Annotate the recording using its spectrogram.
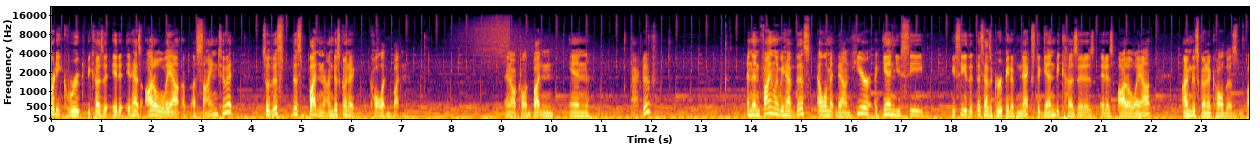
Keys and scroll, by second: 12.0 shift+i, 23.8 shift+b.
